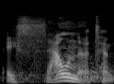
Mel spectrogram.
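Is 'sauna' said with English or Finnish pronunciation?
Finnish. Sauna is said with Finnish pronunciation.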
